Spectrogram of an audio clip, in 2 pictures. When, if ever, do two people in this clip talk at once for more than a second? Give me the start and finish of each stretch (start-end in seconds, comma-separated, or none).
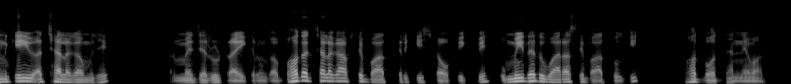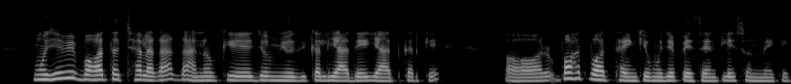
none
